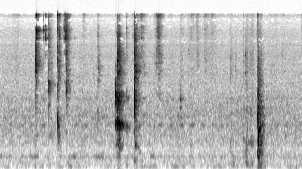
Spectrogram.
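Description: Kitchen utensils and containers being handled: a scatter of short clinks and knocks, the loudest a pair about two and a half seconds in and a single knock a little after five seconds.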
